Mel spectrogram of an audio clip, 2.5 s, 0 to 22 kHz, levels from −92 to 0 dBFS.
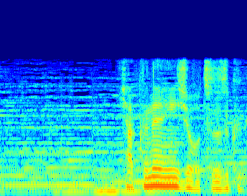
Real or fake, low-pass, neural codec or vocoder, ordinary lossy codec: real; 7.2 kHz; none; none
